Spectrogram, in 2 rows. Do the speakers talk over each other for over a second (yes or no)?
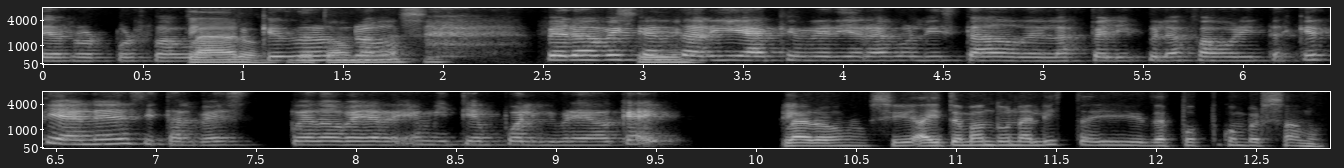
yes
